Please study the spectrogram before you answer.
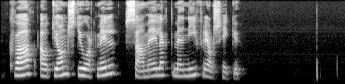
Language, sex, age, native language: Icelandic, female, 60-69, Icelandic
